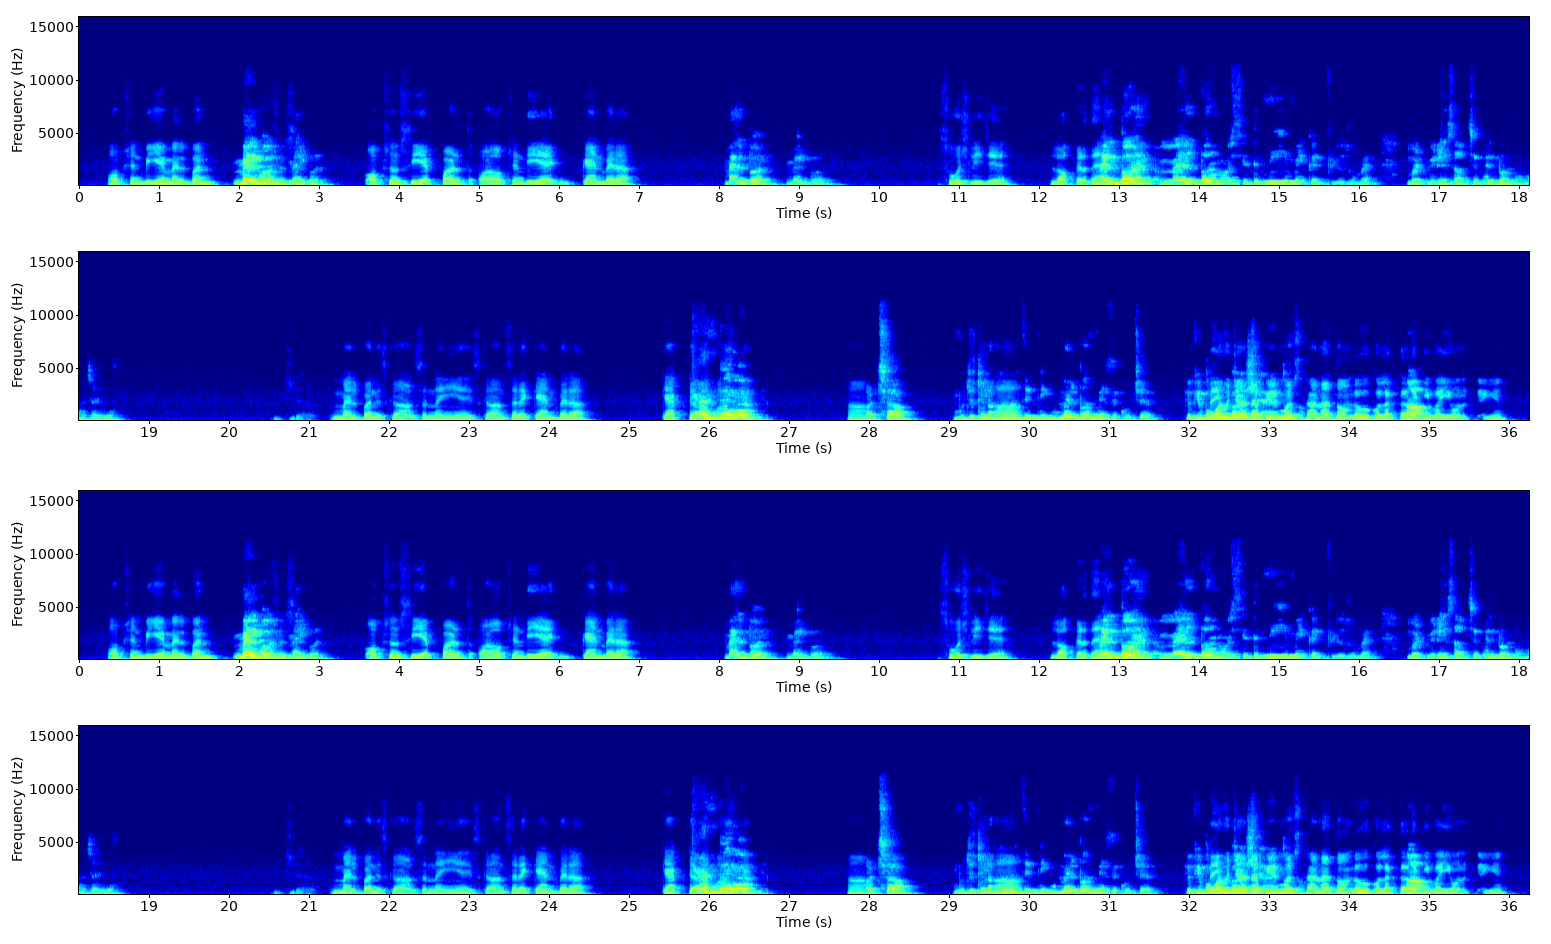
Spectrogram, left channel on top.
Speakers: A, in the centre; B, on the right.
A: ऑप्शन बी है Melbourne
B: Melbourne
A: option
B: Melbourne
A: C option C है पर्थ और ऑप्शन डी है कैनबेरा
B: Melbourne Melbourne
A: सोच लीजिए लॉक कर दें
B: Melbourne Melbourne और सिडनी में कंफ्यूज हूँ मैं बट मेरे हिसाब से मेलबर्न होना चाहिए
A: ज- मेलबर्न इसका आंसर नहीं है इसका आंसर है कैनबेरा कैपिटल
B: कैनबेरा
A: ऑफ ऑस्ट्रेलिया हाँ
B: अच्छा मुझे तो लगता
A: हाँ
B: था सिडनी और मेलबर्न में से कुछ है क्योंकि बहुत
A: नहीं वो ज्यादा
B: बड़े शहर
A: फेमस
B: हैं दोनों
A: था ना तो हम लोगों को लगता
B: हाँ
A: था कि वही होना चाहिए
